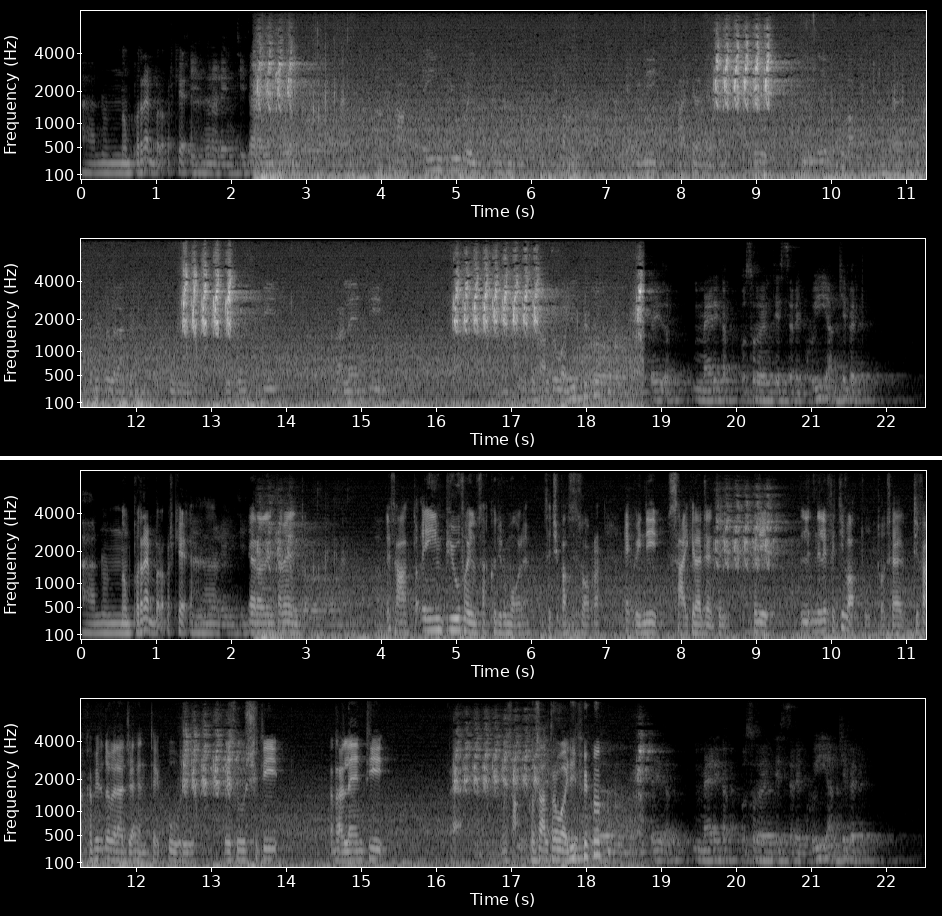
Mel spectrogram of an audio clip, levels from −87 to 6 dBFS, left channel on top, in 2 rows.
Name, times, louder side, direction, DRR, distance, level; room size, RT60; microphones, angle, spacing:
voice 1, 0.0-1.8 2.2-3.0 4.1-9.2 9.6-12.8 13.2-13.9 14.6-15.3 16.2-18.2, right 8 dB, 75° right, 0.3 m, -36 dB
voice 2, 1.5-3.6 3.9-4.4 7.3-7.4 16.8-21.7, equal, 30° left, 2.3 m, -44 dB
sound 1, 2.3-18.8, left 11 dB, 65° left, 0.4 m, -28 dB
18.5 x 8.1 x 5.7 m
head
